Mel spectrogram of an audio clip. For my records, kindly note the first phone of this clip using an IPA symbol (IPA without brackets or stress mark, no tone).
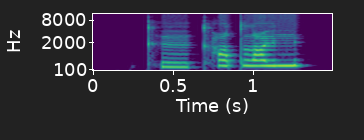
kʰ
